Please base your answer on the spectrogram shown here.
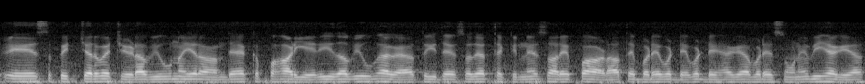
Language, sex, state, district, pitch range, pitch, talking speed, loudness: Punjabi, male, Punjab, Kapurthala, 115-125 Hz, 120 Hz, 235 wpm, -18 LUFS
